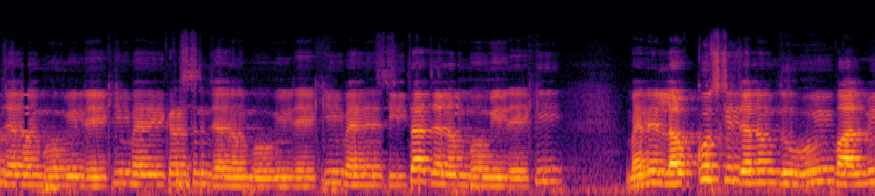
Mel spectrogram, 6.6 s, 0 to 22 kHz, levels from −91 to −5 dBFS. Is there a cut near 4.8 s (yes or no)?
no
